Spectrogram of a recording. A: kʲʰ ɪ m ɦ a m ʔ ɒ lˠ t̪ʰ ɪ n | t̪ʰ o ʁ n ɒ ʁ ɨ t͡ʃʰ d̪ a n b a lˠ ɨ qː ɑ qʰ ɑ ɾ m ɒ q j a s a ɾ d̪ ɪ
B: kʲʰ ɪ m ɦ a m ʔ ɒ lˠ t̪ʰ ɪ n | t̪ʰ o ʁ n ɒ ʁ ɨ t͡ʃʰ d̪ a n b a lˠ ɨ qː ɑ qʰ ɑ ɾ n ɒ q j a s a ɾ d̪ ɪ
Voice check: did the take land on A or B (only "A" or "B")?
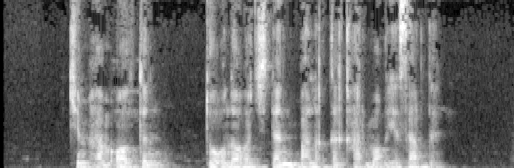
A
